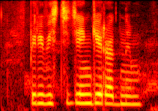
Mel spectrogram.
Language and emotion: Russian, neutral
